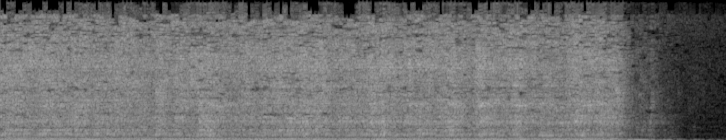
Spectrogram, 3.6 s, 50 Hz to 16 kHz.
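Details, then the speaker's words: Whirlpool WTW4816FW3 top-load washer, bought July 2023, board replaced three times: loud gritty grinding/crunching drone while spinning during rinse, then abrupt stop; the drain pump was later replaced and it seemed to work. "is just spinning and making that loud crunching noise."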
